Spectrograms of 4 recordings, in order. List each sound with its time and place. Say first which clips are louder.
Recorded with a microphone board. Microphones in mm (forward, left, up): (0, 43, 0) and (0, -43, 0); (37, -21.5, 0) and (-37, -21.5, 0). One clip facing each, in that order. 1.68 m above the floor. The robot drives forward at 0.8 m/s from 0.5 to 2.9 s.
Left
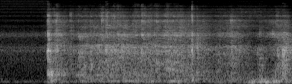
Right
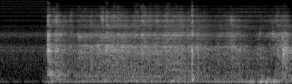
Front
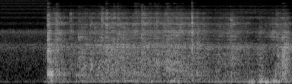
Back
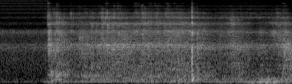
0.5 s crumpling: left 2 dB, front 6 dB; 20° left, 10 m
1.9 s crushing: right 1 dB, back 2 dB; 150° right, 0.7 m; by 2.1 s 155° right, 0.9 m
